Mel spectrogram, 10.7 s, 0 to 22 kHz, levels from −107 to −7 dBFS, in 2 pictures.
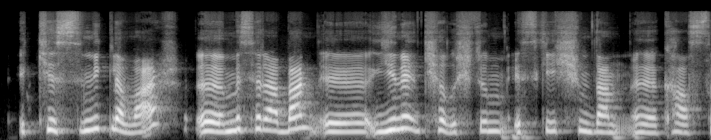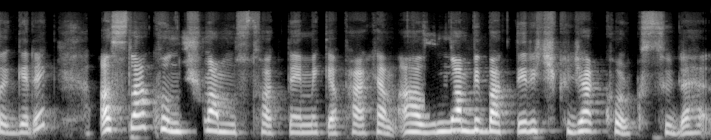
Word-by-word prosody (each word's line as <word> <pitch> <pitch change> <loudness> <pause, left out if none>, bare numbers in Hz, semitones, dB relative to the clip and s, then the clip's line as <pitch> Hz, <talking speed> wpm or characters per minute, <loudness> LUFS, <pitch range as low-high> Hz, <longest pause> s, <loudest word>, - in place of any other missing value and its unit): E, 245 +1 -9
kesinlikle 290 0 0
var. 440 - 0
Eee, 260 -2 +5
mesela 290 -1 +1
ben, 345 +3 +4
eee, 245 0 0
yine 295 +3 +4
çalıştığım 265 -1 -4
eski 250 +3 -6
işimden 235 -4 -3
kalsa 225 0 -5
gerek, 230 - -3 0.4
asla 360 +5 +4
konuşmam 270 -4 +1
mutfakta 225 -1 -6
yemek 225 0 -5
yaparken. 210 0 -1
Ağzımdan 250 +4 +3
bir 280 -2 +1
bakteri 260 0 +2
çıkacak 270 +1 -1
korkusuyla. 215 -1 -5
255 Hz, 130 wpm, -23 LUFS, 230-285 Hz, 0.4 s, Eee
